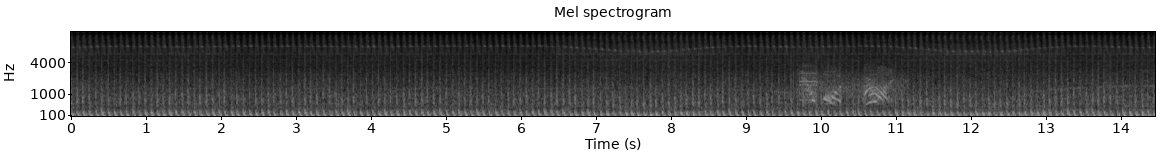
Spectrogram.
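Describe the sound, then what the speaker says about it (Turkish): A police helicopter in the video game GTA 5 drones steadily throughout under dense, loud game noise. Brief bursts like gunfire cut in near the end. "Hala beni yakaladılar. Helikopter geldi."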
